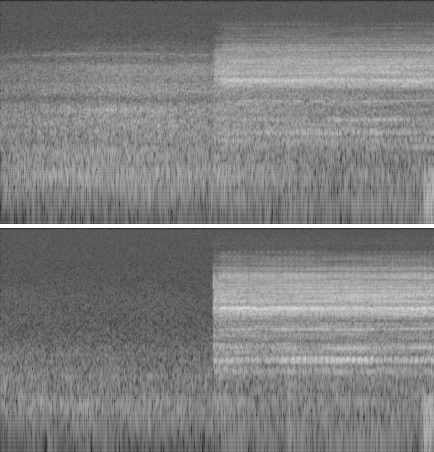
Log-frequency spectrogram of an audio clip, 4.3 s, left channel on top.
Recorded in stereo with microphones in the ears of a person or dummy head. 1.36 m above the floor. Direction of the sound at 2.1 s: 80° right.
